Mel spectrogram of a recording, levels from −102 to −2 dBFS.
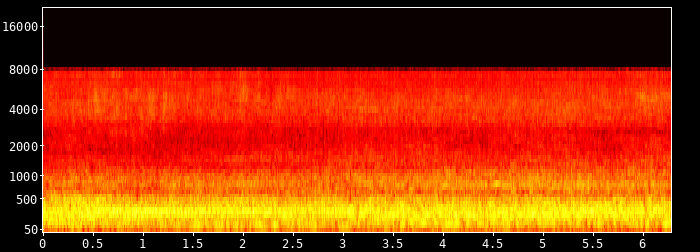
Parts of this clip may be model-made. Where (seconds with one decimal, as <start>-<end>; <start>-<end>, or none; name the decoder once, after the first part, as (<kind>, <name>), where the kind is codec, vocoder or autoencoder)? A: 2.2-6.3 (vocoder, Vocos)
